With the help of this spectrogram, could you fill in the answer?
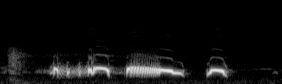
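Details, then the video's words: A spotted dove coos in the 'thúc gù' continuous style, a single phrase of mellow low hoots: broken opening notes, a rounded coo, a long level note dropping at its end, then one short coo. "cu gáy thúc gù/ Cu gu lien tuc"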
